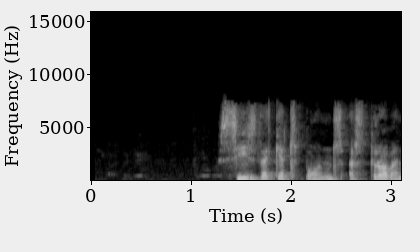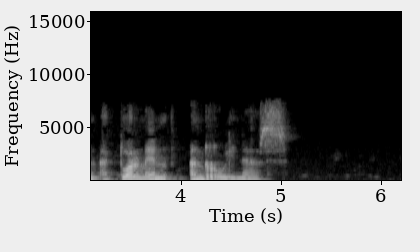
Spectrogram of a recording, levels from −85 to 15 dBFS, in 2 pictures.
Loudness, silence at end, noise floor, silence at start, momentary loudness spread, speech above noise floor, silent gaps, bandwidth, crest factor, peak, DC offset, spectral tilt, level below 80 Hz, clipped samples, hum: -20 LUFS; 1.15 s; -68 dBFS; 1.3 s; 10 LU; 48 dB; none; 7.8 kHz; 20 dB; -2 dBFS; under 0.1%; -5 dB/octave; -62 dBFS; under 0.1%; none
